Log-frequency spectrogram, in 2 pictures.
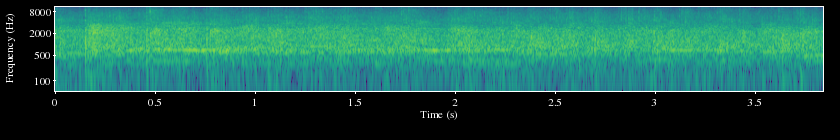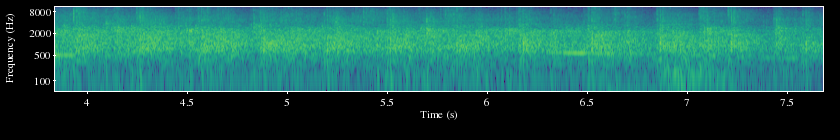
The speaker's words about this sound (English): Oh, come on, clap your hands and praise God.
